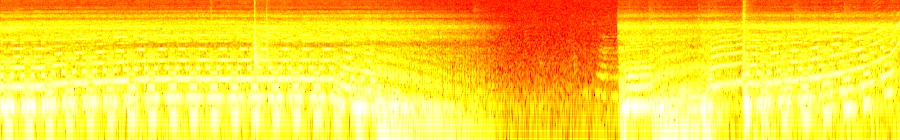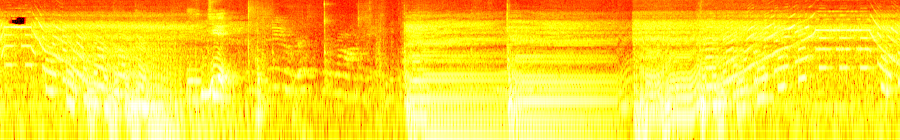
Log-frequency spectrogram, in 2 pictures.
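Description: Moog Grandmother analog synthesizer played at the keys: buzzy sustained notes whose pitch slides down and up in sweeps, a short break about five seconds in, then quick stepping notes before more rising and falling sweeps.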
